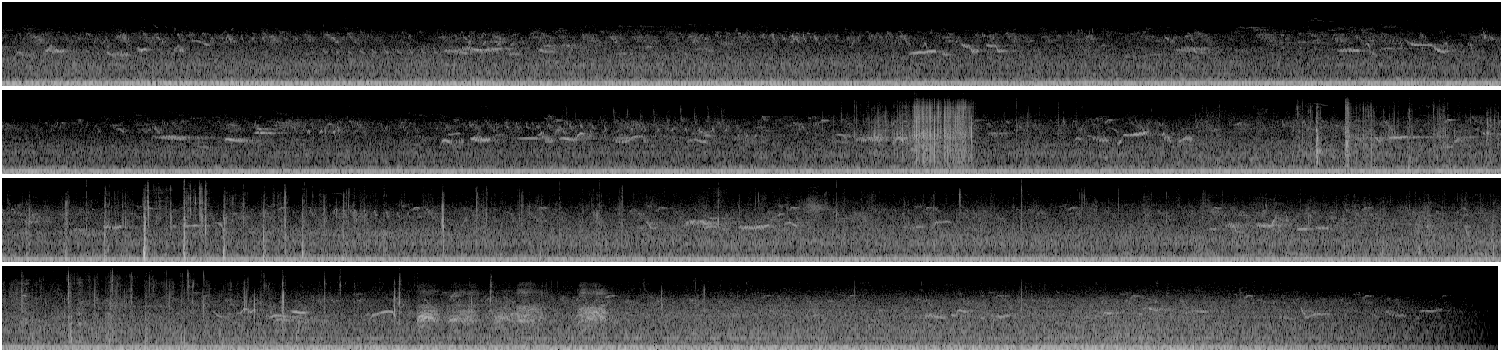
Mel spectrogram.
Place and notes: Berlin, Magnus-Hirschfeld-Ufer - idling sightseeing boat
pleasantly oscillating low frequency idle of a sightseeing boat at the other side of the river. crows crying out over the trees. runners passing by.
Berlin, Germany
